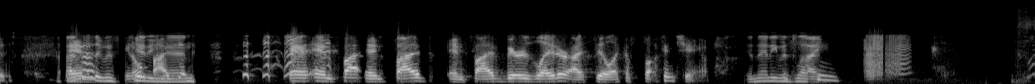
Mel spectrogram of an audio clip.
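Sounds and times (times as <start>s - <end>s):
speech: 0.0s - 8.9s, 10.1s - 10.3s
laughter: 0.6s - 3.7s
voice blowing a fart imitation: 8.6s - 10.3s.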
